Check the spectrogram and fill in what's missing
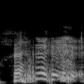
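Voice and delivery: high sharp laugh; burst of laughter. Real, not acted. Gamer laughing at friend's joke.

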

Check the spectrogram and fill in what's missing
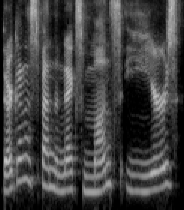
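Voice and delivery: normal talking voice

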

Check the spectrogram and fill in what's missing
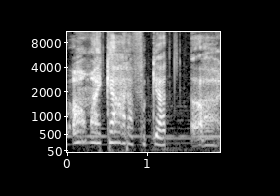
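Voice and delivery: ordinary talk, nothing marked

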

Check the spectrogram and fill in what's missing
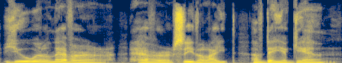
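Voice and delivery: slow, drawn-out mock proclamation; stern decree. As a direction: spell it out slowly like a lightly voiced judgment. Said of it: "It says, says, says".

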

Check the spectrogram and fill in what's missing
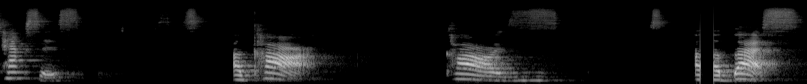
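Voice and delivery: isolated model words, each followed by a long pause; repeat-after-me drill. Shown as a demonstration. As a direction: model each singular and plural clearly for a class. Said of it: "listen and repeat after me".

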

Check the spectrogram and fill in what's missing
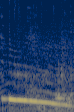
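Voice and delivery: cheering "woo", high and gliding down; drawn-out falling whoop; long high woo. Real, not acted. Caster cheering the thirty viewers, long high woo.

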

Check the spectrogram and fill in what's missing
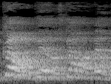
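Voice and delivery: high-pitched crowd chant; riled-up fans. Acted. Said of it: "these guys are all riled".

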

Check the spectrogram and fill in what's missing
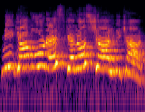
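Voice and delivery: shouting. Acted. Lawyer shouting at the quarrelling wife to stop. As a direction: cut through the quarrel with a shout.

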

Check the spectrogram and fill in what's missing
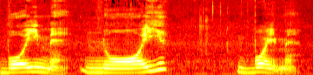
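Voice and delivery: بویمه and نوی with an "oy" glide; oy diphthong. Shown as a demonstration. Teacher repeats example words, بویمه and نوی with clear "oy". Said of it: "هر دو به صورت اوی تلفظ".

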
